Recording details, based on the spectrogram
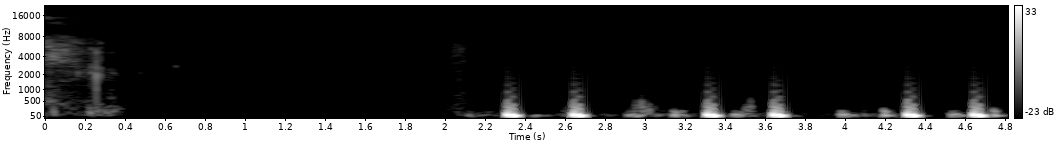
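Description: Regular low lub-dub heartbeats through a stethoscope, about 60 a minute, with normal heart sounds.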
